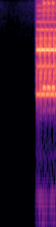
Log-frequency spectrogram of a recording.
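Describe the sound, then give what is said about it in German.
A telephone bell starts ringing abruptly after half a second of silence, a bright, steady and fairly loud ring that continues unbroken to the end. “Das Telefon klingelte wieder.”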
